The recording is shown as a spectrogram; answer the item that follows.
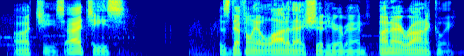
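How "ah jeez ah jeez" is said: Upper Michigan accent. Playing around on stream, saying a phrase in a put-on Yooper accent. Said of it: "I'm doing a real Yooper".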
